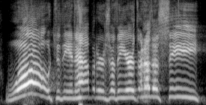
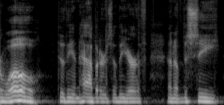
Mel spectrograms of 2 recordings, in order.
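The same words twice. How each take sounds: First: It is read with forceful, exclaiming emphasis. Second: It is read in a flat, plain tone.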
